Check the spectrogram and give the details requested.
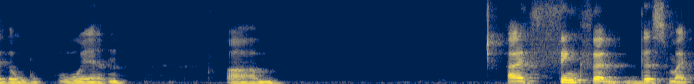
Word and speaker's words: Nguyen: I think that you can say it like Win.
